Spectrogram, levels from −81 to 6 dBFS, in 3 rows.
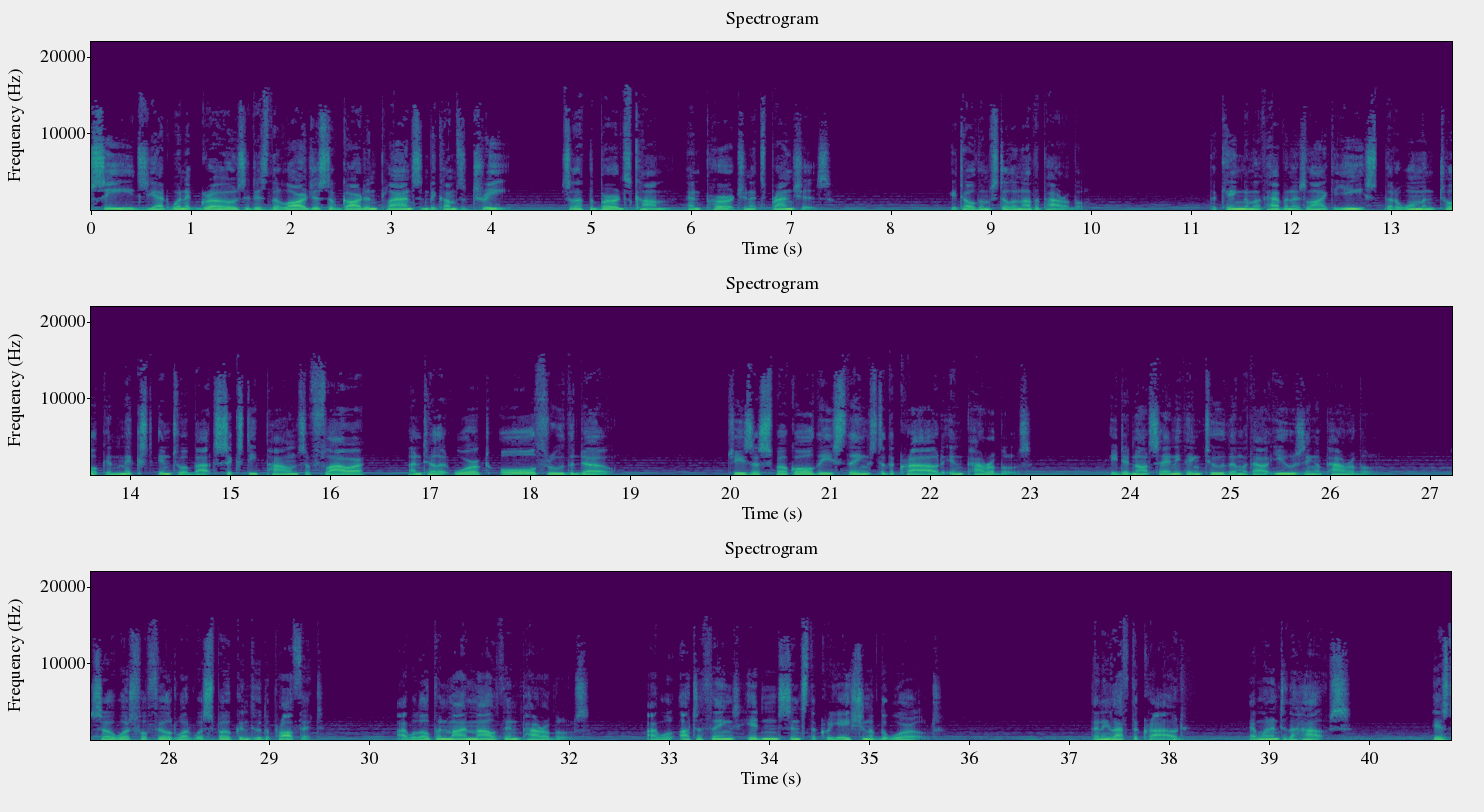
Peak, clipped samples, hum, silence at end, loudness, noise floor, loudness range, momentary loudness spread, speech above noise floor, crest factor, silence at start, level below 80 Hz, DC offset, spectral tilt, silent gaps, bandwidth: -8 dBFS; under 0.1%; none; 0 s; -25 LUFS; -52 dBFS; 4 LU; 11 LU; 27 dB; 18 dB; 0 s; -46 dBFS; under 0.1%; -6 dB/octave; none; 15.5 kHz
